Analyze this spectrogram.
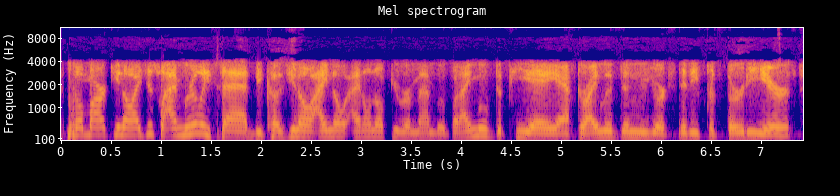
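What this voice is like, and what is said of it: Thick New York accent. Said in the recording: “I can hear the thick New York accent”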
